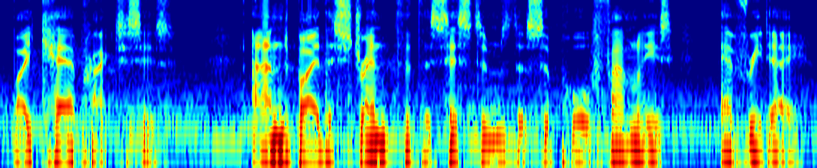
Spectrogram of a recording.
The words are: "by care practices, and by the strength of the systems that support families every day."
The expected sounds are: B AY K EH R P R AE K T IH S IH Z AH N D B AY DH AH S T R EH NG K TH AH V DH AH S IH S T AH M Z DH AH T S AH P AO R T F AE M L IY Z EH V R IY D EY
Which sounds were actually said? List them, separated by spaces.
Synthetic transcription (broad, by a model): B AY K EH P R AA K T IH S IH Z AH N B AY DH AH S T R EH NG K TH AH V DH AH S IH S T AH M Z DH AH T S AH P AO T F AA M L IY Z EH V R IY D EY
